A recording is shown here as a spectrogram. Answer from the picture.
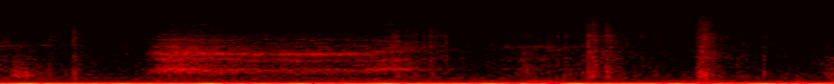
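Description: A woman breathing out hard with the effort of a leg-lift core exercise, one long breath about a second in, with a few faint clicks around it.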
